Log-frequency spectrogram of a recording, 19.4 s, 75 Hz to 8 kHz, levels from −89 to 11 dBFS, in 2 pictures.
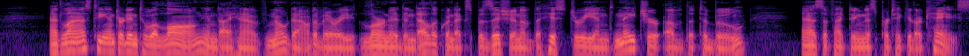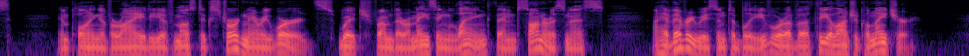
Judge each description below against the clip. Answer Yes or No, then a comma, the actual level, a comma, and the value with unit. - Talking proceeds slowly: No, average, 175 wpm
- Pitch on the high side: No, very low, 80 Hz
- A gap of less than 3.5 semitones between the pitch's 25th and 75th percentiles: No, average, 3.9 semitones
